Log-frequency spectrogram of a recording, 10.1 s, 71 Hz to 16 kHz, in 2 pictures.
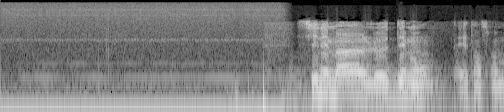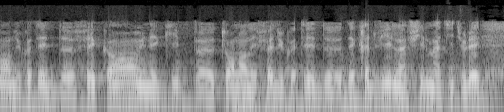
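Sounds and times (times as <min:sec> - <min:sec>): faint hum tones: 0:00.0 - 0:10.0
steady tape hiss: 0:00.0 - 0:10.0.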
